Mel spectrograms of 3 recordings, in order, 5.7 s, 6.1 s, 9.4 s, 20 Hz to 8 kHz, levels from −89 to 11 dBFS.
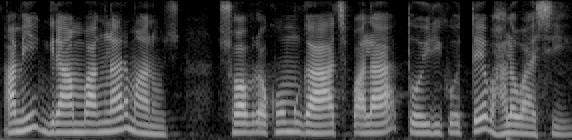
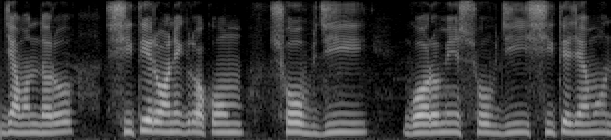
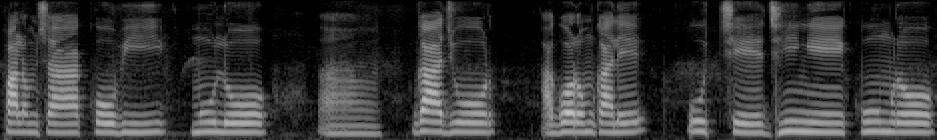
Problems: none marked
